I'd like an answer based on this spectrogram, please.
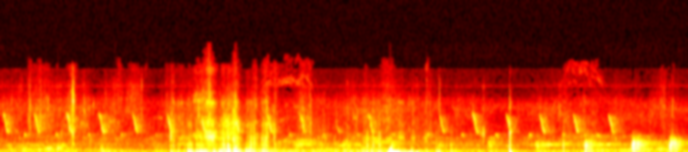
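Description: Short high chirps of small birds scattered through the background, with some rustling and one sharp thump just before four seconds in.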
